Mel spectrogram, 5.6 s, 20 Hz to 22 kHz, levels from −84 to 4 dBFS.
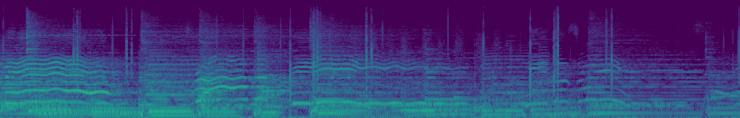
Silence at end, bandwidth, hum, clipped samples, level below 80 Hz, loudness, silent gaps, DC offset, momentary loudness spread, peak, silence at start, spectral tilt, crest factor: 0 s; 18 kHz; none; under 0.1%; -54 dBFS; -35 LUFS; none; under 0.1%; 14 LU; -16 dBFS; 0 s; -5 dB/octave; 18 dB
